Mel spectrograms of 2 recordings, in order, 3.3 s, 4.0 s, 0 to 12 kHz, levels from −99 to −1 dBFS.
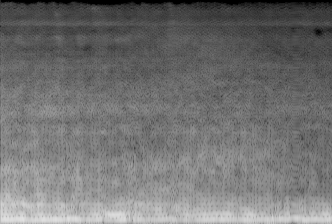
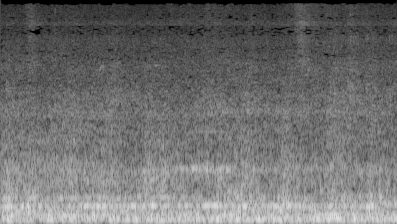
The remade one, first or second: first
